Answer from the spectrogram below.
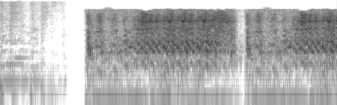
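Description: A car engine cranks over and over without starting in cold weather, a loud grinding whir with one brief stutter partway through, following a short fading bit of music.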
